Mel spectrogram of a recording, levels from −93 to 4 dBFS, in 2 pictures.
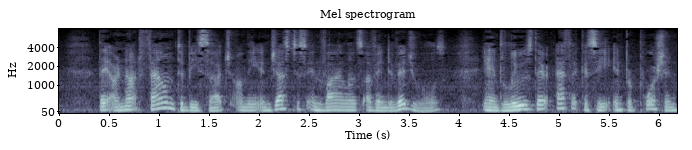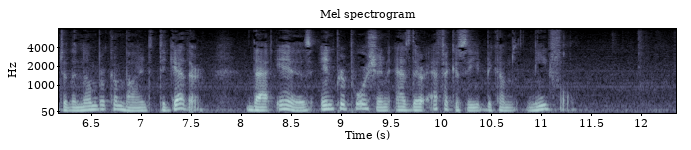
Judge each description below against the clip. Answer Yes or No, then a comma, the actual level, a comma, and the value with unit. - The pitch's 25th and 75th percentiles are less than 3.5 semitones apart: No, average, 4.4 semitones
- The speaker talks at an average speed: Yes, average, 165 wpm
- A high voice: No, low, 115 Hz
